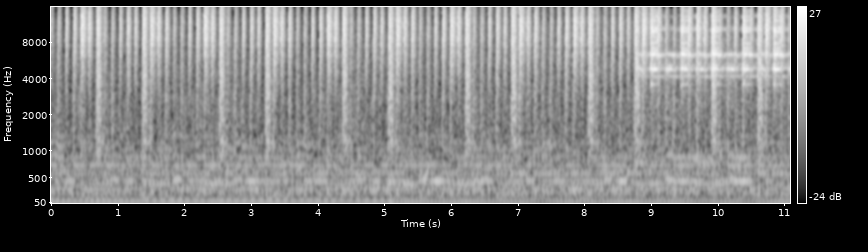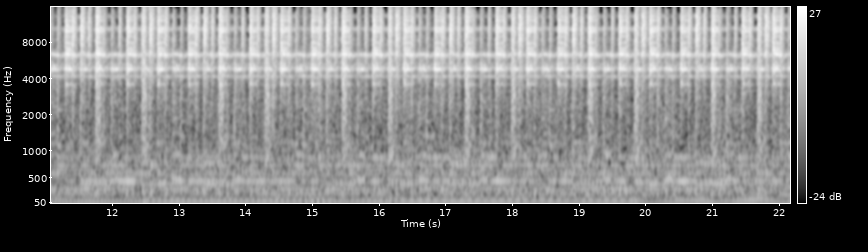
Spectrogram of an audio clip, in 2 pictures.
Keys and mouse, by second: 0.7 space, 0.7 click, 1.4 space, 1.5 click, 4.0 space, 4.1 click, 4.1 space, 4.9 z, 6.2-7.5 typing, 6.5 click, 7.1 click, 8.7 click, 11.5 click, 13.2 click, 14.3 right click, 14.7 click, 16.2 click, 17.0 click, 18.5 click, 19.7 click, 20.5 click, 21.6 click.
